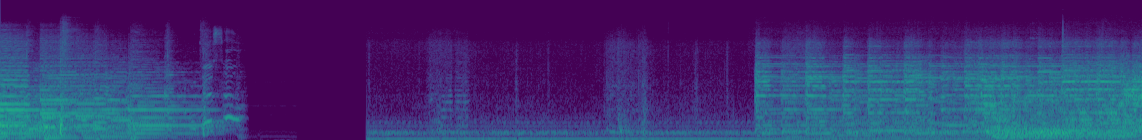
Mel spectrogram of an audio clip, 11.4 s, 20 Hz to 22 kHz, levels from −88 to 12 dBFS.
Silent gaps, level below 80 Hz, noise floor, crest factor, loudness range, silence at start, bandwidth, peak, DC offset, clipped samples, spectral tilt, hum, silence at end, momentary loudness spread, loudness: 2.97-3.65 s; -54 dBFS; -75 dBFS; 20 dB; 21 LU; 0 s; over 20 kHz; -14 dBFS; under 0.1%; under 0.1%; -5 dB/octave; none; 0 s; 23 LU; -32 LUFS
